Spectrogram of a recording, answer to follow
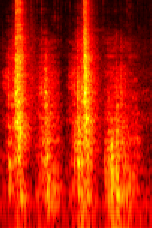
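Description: Metal hand plane shaving cured epoxy off a walnut slab: two strong cutting strokes about a second apart, then a weaker one, each a rasping scrape. The epoxy comes off as chips that spray up like shrapnel.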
